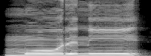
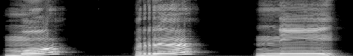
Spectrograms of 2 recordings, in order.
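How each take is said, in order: First: Said in the usual way. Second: मोरनी slowly split into held syllables. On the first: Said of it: "इनको आपस में लाके पढ़ देना है". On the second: Shown as a demonstration. Teacher showing learners how to read मोरनी, syllable by syllable. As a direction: sound out मोरनी with gaps. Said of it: "एक एक अक्षर का उच्चारण करके".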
